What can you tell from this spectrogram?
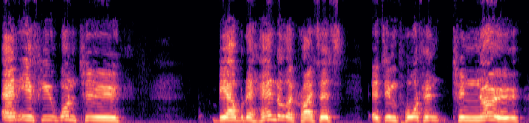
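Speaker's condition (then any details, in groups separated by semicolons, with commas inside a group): Cerebral palsy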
